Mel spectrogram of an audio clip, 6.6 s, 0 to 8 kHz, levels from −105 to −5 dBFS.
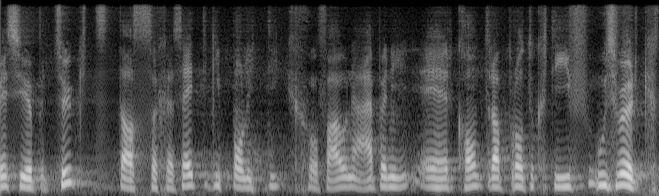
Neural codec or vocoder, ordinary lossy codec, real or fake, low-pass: codec, 24 kHz, 0.9 kbps, DualCodec; none; fake; 7.2 kHz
